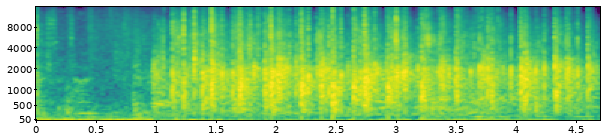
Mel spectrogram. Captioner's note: applause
